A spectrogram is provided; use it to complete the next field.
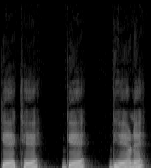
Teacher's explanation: कंठ्य वर्ण है ए, आ, ए, क, ख, ग, घ, ण, है। ये कंठ्य व्यंजन है, कंठ से बोले जाते हैं।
